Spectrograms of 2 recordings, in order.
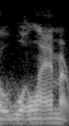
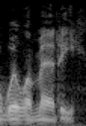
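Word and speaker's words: Willamette: And we have the Wamtt River, not the Willamedi regardless.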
